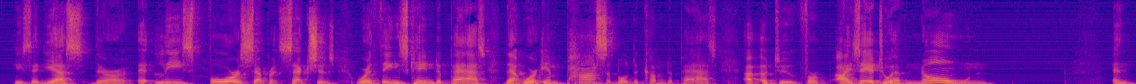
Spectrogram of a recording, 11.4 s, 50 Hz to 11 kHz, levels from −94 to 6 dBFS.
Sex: male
